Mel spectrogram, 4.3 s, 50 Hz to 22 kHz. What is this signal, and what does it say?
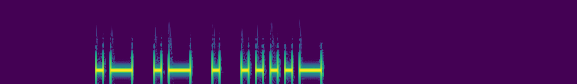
Morse code, heard as a keyed tone, about 22 wpm, 700 Hz. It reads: AAE4
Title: All Cut Numbers - 4-Digit 22wpm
